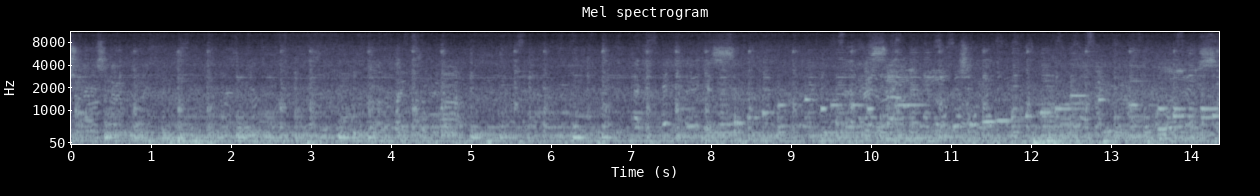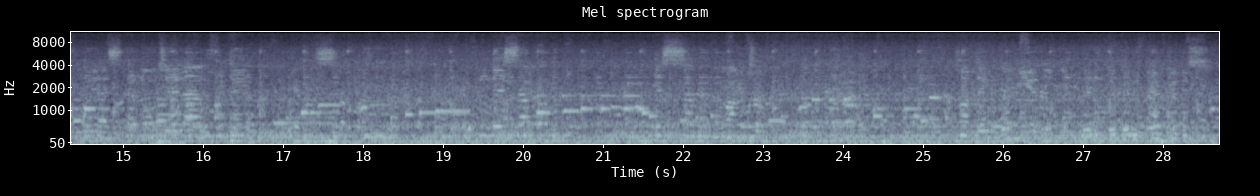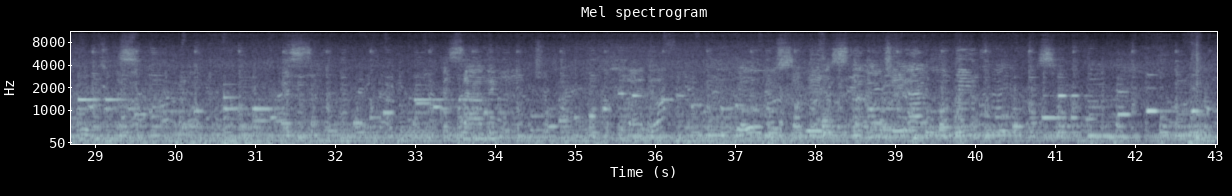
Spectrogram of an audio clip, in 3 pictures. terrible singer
0:09.4 0:41.7

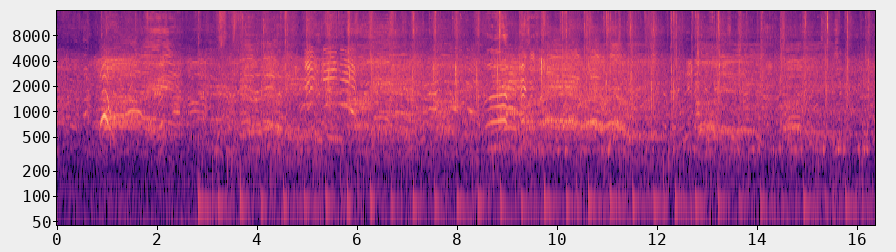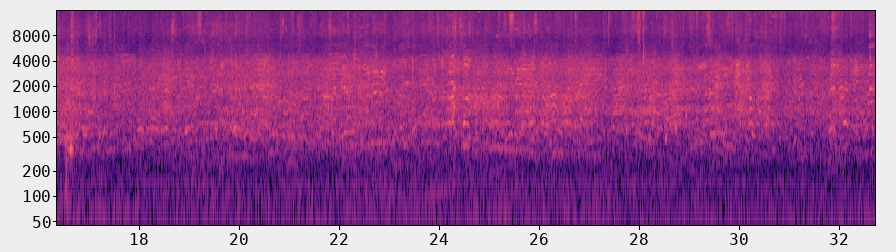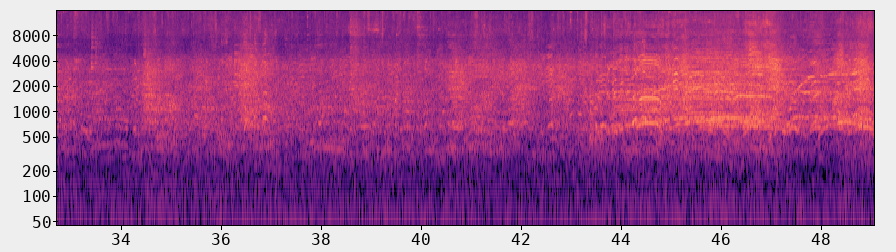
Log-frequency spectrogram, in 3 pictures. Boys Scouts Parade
0:00.0 0:18.4

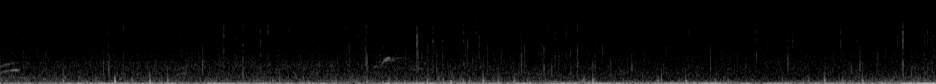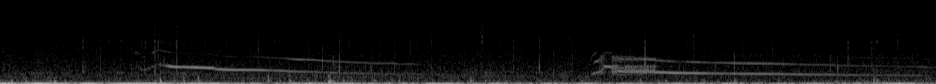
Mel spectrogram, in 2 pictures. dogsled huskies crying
0:10.8 0:13.8, 0:15.3 0:18.7

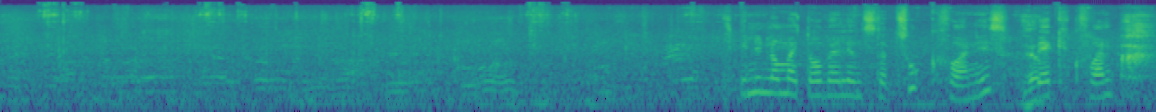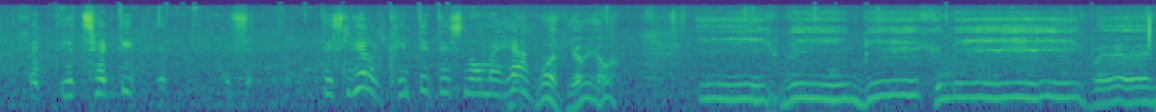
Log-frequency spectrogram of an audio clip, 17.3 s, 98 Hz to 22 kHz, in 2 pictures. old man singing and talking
0:07.6 0:09.1, 0:09.8 0:17.3

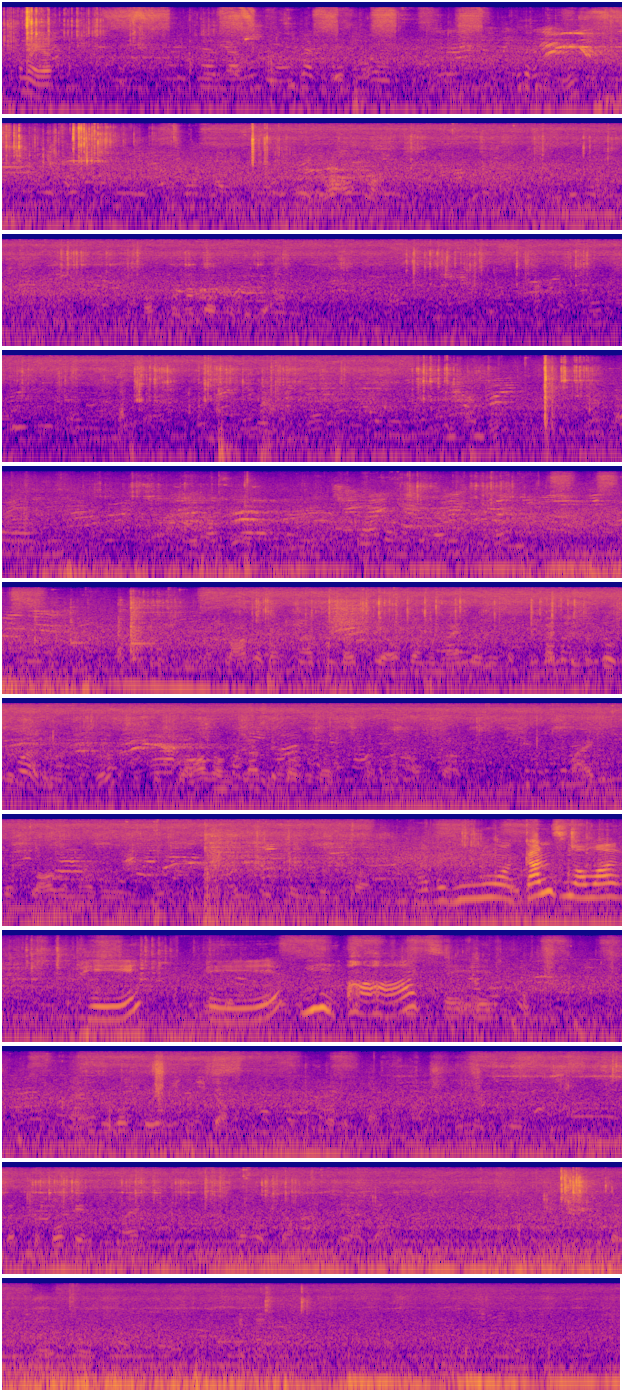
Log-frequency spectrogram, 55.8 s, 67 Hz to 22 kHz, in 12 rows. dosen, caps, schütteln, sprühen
0:00.0 0:03.7, 0:04.3 0:18.5

